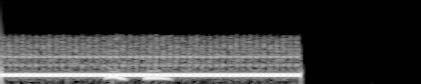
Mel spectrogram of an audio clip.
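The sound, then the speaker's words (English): A phone call's ringing tone as someone calls a person to ask him to sing a song: one steady, continuous electronic beep heard through a thin telephone line, lasting about a second before cutting off abruptly into silence, with a faint murmur briefly underneath. “He probably won't even answer the phone, but we're going to try.”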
